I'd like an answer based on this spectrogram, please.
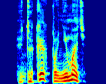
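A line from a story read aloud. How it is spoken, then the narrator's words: Suspicious grumble. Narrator (Russian): подозревая проблему, буркнул я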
